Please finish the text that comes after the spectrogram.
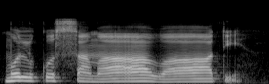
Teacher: Stretch khada zabar on mim and khada zabar on waw up to 2 harakat.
